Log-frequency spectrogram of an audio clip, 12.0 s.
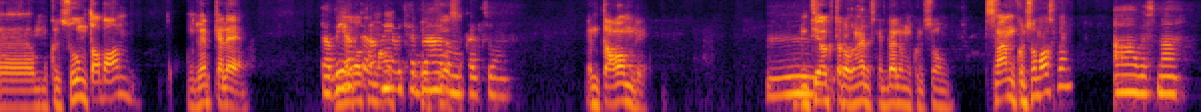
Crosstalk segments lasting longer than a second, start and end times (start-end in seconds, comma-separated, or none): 3.3-4.7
